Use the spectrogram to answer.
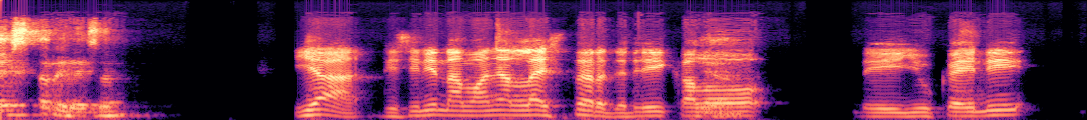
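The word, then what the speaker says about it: Leicester: posisi di Le ya Iya di sini namanya leer jadi kalau di UK ini apa tulisannya Chester tapi orang membacanya Oke jadi ini Sekarang posisi lagi belajar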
